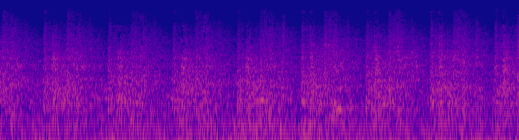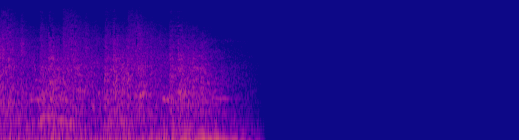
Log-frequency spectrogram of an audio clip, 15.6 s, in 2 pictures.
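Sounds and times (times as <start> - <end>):
pile driver: 0.0 - 11.8.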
